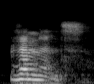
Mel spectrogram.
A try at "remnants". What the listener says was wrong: Okay, good.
